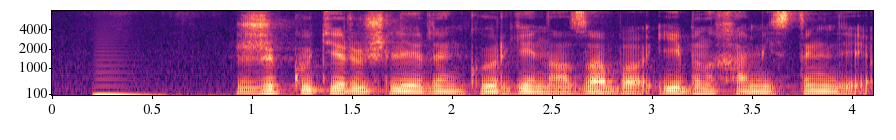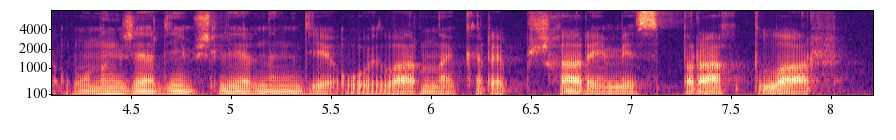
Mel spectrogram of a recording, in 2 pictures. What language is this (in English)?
Kazakh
